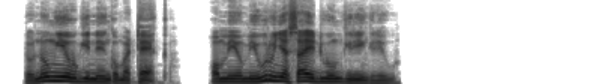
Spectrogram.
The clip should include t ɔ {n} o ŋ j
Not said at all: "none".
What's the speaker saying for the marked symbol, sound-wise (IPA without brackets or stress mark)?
n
